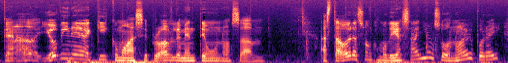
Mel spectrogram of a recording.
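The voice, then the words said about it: Foreign accent in Spanish. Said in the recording (Spanish): “¿por qué tiene ese acento?”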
